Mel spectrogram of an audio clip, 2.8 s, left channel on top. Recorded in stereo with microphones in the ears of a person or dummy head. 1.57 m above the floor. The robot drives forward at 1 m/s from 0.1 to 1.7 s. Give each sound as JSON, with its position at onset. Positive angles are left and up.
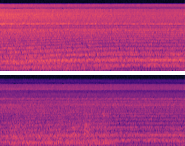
{"t": 0.0, "sound": "a drone", "side_deg": 45}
